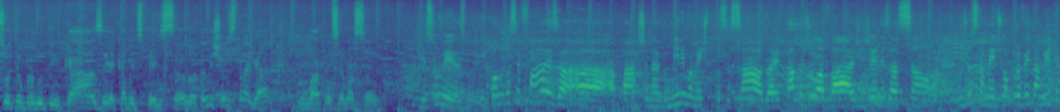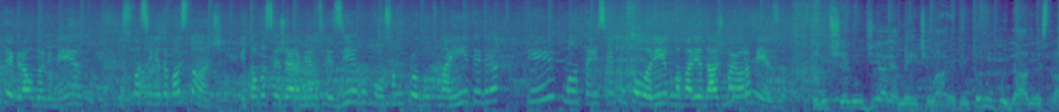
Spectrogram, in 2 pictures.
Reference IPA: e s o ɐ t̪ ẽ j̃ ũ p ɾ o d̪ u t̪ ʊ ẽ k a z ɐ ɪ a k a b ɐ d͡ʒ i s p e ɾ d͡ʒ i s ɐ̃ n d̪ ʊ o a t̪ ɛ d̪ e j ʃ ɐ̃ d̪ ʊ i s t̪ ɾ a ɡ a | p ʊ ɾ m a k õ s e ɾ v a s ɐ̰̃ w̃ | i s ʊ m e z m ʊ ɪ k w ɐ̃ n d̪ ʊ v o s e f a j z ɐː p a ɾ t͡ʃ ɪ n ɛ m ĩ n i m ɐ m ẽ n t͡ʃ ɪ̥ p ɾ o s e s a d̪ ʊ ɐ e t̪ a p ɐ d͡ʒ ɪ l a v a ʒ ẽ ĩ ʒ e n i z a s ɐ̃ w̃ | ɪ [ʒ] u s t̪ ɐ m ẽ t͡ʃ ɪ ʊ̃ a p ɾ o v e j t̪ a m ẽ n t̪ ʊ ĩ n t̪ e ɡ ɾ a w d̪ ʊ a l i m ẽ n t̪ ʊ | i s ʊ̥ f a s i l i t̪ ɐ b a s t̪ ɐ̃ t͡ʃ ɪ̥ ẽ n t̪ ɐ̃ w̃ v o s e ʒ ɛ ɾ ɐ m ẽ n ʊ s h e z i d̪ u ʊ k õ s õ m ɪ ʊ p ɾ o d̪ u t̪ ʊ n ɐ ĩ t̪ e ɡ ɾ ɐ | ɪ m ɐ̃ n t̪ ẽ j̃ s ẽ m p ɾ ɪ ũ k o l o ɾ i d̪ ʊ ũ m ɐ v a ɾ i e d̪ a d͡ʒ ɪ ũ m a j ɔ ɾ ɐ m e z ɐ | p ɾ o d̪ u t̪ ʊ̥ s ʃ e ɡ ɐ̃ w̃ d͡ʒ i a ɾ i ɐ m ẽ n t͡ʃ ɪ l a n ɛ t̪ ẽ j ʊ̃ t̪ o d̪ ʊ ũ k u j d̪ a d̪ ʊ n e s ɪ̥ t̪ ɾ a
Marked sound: correct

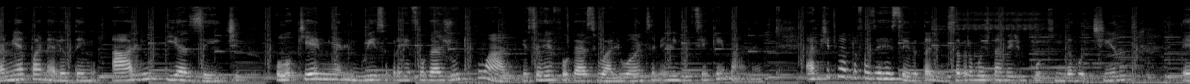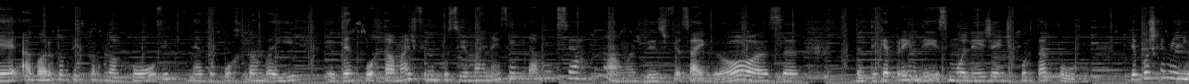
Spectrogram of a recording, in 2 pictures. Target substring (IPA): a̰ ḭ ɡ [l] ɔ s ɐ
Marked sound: incorrect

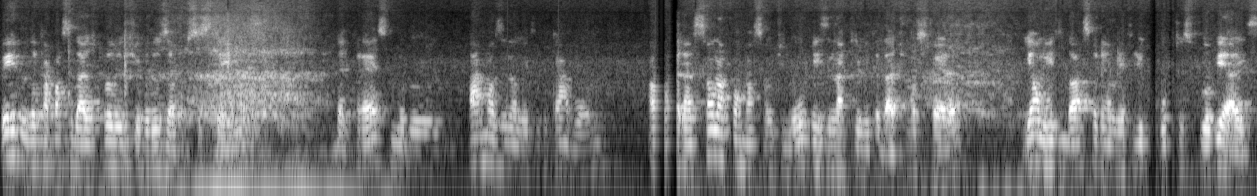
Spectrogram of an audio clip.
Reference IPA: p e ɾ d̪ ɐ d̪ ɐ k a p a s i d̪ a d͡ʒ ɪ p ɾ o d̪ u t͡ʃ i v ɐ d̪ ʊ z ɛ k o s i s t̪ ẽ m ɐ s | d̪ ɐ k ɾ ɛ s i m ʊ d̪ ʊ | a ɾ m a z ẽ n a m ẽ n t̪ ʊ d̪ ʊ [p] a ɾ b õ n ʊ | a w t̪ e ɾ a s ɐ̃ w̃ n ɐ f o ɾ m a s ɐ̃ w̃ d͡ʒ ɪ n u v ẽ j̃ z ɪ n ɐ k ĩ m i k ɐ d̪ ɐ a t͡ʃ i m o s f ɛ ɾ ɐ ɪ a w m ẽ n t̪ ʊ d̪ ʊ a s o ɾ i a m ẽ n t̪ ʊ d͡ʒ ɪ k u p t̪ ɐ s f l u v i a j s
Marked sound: incorrect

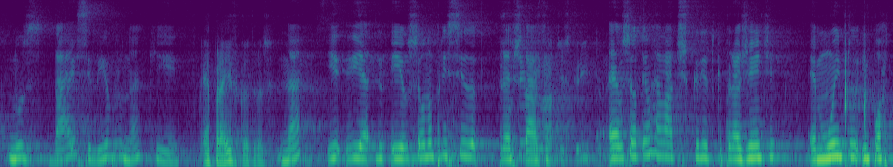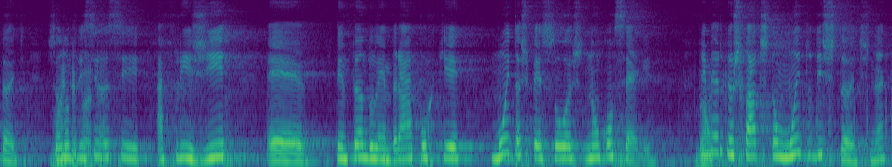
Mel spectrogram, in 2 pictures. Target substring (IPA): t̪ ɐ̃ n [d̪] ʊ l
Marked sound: correct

